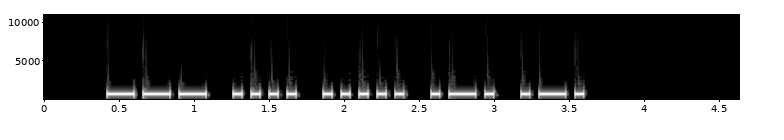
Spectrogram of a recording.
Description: Morse code, heard as a keyed tone, about 20 wpm, 700 Hz. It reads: OH5RR
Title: DXCC-100 Call Signs - 5 Characters - Repeated 3x - 20wpm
